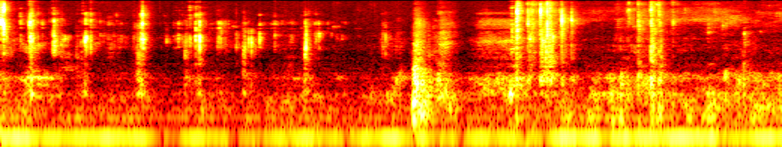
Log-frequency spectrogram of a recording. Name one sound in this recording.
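A young woman gulps down a fizzy drink.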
